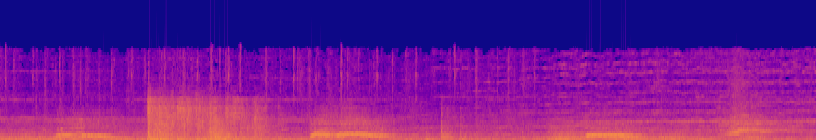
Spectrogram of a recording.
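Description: An axe hitting a wooden door and splintering it, two heavy blows about six seconds apart, one about a second and a half in and one near the end. Between them a woman screams in high wavering cries.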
